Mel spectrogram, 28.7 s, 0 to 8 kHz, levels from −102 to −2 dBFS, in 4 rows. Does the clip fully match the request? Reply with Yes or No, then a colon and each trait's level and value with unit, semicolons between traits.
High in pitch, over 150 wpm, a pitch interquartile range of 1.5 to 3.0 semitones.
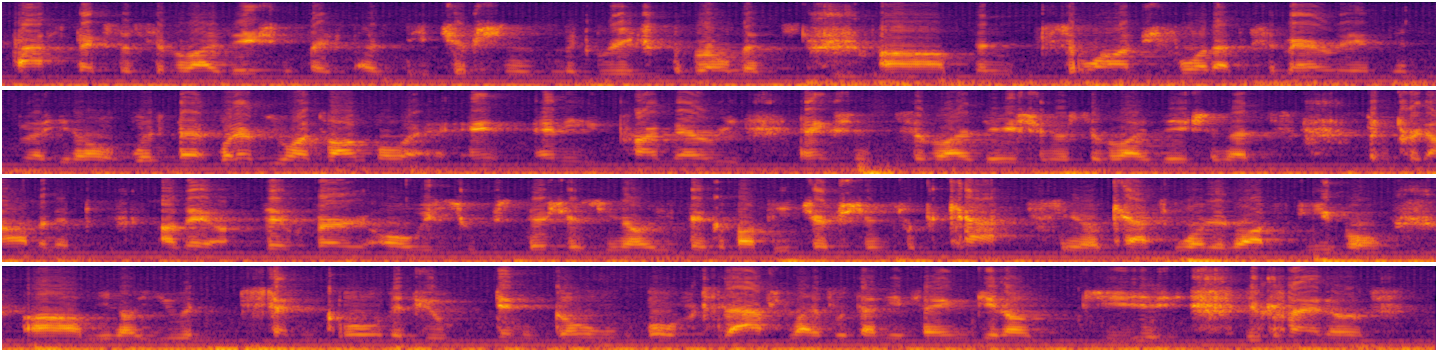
No: low, 110 Hz; average, 180 wpm; narrow, 2.5 semitones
